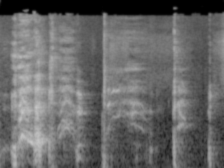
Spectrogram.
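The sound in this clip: A person coughs: one harsh, raspy burst at the start, then a few shorter, sharper coughs spaced apart, with no talking.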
